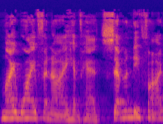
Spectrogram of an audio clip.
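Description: A natural voice reads the text aloud. Its pitch moves in an ordinary way.

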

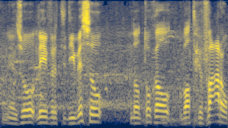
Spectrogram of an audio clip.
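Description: An excited man with a Flemish accent, over noticeable background noise. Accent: Belgian Dutch (Flemish). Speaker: football match commentator. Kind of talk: live sports commentary. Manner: excited exclamations on chances and goals.

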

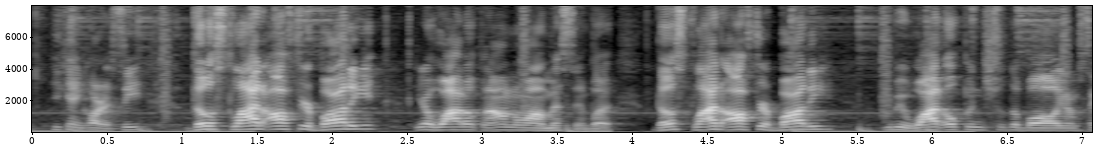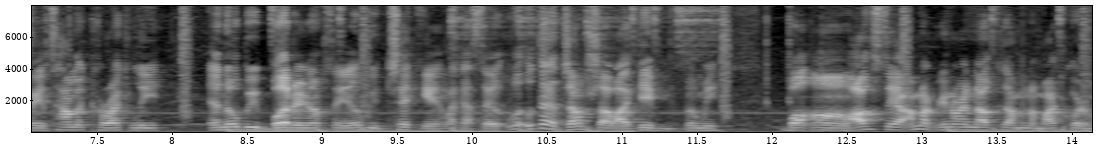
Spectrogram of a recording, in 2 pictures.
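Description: Over music in the background, a man talks at a very fast pace. His loudness swings a lot. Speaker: gaming tutorial youtuber. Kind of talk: casual slang. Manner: fast talker.

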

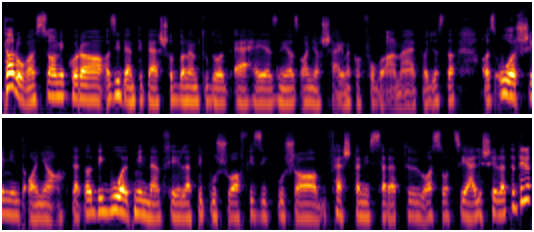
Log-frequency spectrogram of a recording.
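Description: Against a quiet background, a woman with a very deep, low pitch speaks very fast with hardly any pauses and ordinary pitch variation. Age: 40s. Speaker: physicist and mental health professional; podcast guest. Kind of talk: casual interview chat. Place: studio.

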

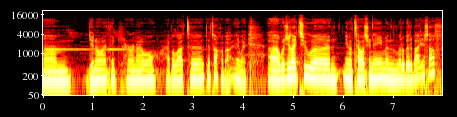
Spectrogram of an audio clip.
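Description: Keeping his intonation fairly even, a man speaks at a fairly quick pace with a dry sound and no echo. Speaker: podcast host. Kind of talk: podcast intro chat.

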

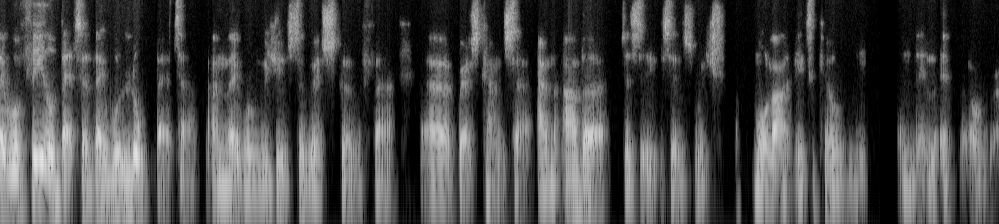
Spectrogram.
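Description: A man with a British accent, fairly slow in pace, with big swings in loudness over a quiet background. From England. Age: 80s+. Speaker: breast cancer surgeon and professor. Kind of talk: podcast interview. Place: home room. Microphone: video call.

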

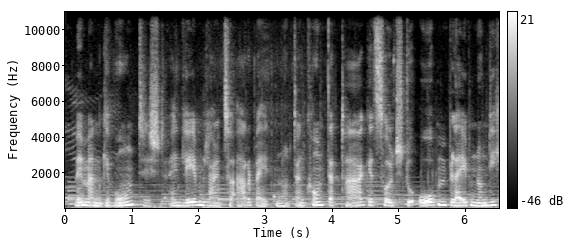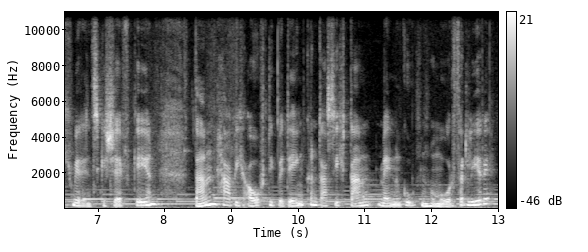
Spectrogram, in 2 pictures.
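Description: Clear music plays in the background as a woman speaks at a fairly slow pace. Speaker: photo shop owner. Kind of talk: interview answer. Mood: warm, cheerful, content. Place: home room. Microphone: lapel.

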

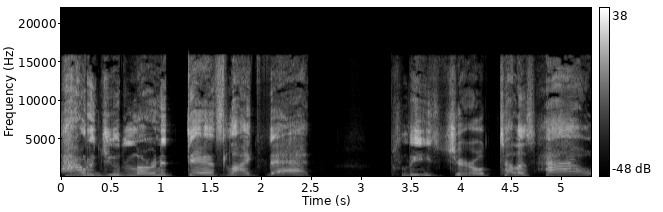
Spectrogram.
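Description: A man puts on a character voice at an extremely high pitch, with a bright, sharp tone and vocal fry. He speaks slowly, his intonation lively.

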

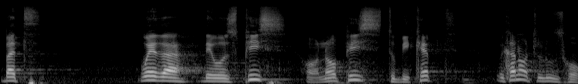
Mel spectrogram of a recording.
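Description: Speaking at a fairly slow pace, a man leaves long, frequent pauses while his pitch swings very widely. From Rwanda. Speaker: military general; panelist. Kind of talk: panel discussion. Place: hall. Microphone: lapel.

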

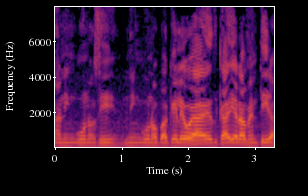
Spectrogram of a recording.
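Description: Over light background noise, a man with a Venezuelan accent talks at a moderate pace, and the sound is dry with no echo. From Venezuela (Caracas, Valencia). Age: 20s. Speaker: rapper; interviewee. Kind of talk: casual interview. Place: street. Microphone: handheld.

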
